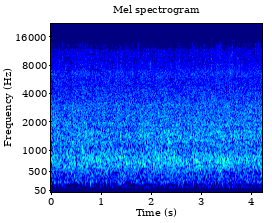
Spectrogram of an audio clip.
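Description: Faint, steady hiss with no distinct events.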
